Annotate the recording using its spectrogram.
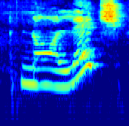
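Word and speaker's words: knowledge: ख जैसे कीप और अगर के के बाद एन लिखा हो तो के फिर साइलेंट हो जाता है और के की ध्वनि नहीं सुनाई पड़ती है जैसे द वर्ड नॉलेज नॉलेज में के पहले है पर क नहीं सुनाई देगा आपको न सुनाई देगा नॉलेज एल एल हिंदी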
